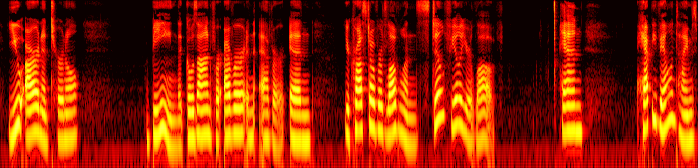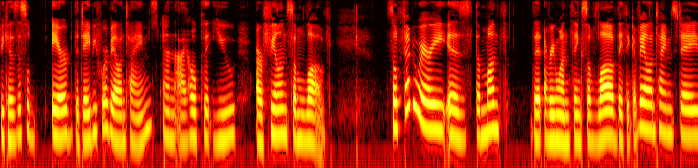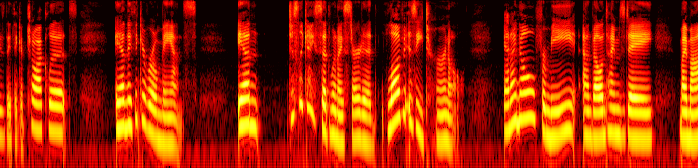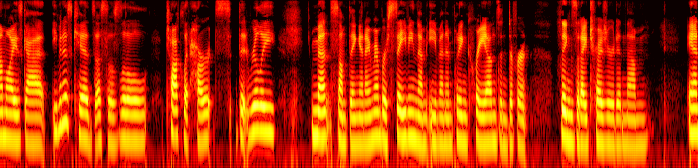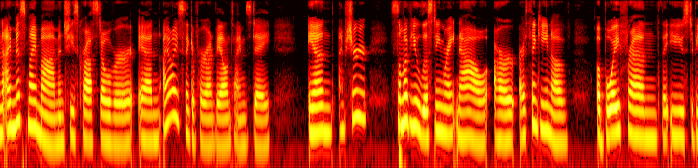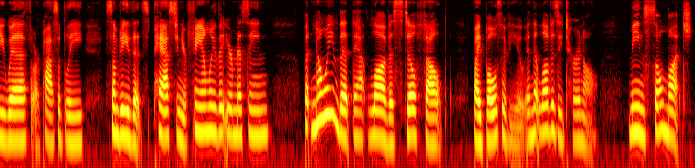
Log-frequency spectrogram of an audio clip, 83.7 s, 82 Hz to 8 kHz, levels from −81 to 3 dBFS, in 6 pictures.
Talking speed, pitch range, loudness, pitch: 135 wpm, 175-220 Hz, -18 LUFS, 190 Hz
